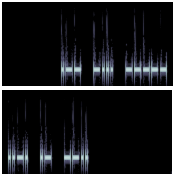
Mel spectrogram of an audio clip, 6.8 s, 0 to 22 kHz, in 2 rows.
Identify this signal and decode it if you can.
Morse code, heard as a keyed tone, about 28 wpm, spaced as for 20 wpm, 700 Hz. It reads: WB0FAZ
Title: USA Call Signs - 6 Characters - 2x Character Spacing - 28wpm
